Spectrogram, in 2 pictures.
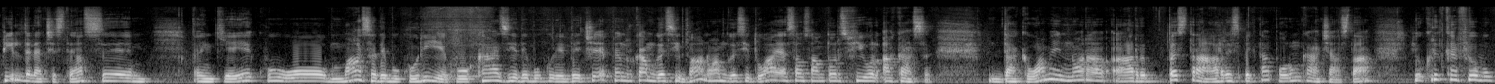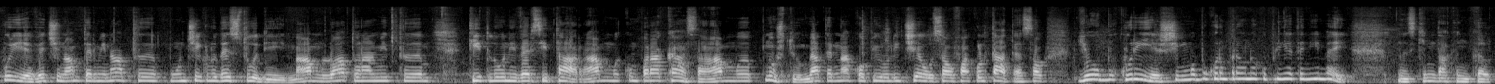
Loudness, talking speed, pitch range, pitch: -17 LUFS, 175 wpm, 140-175 Hz, 160 Hz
